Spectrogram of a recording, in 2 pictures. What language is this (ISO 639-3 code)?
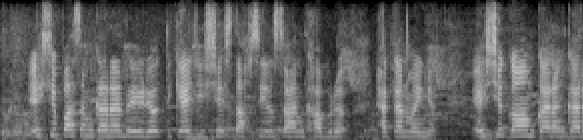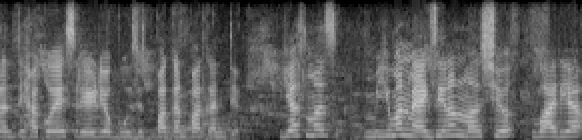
kas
